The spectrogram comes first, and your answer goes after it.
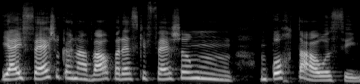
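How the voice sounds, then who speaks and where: A normal speaking voice at a fairly slow pace with ordinary pitch variation, recorded very cleanly against a silent background with a dry, close sound and no echo. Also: woman. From Brazil, Belo Horizonte. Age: 30s. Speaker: journalist and content creator. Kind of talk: podcast conversation. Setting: studio at a festival.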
